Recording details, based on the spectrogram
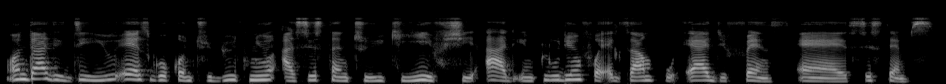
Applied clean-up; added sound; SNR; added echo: neural mask model Resemble Enhance denoiser.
